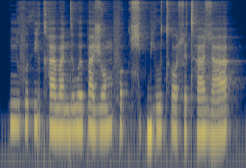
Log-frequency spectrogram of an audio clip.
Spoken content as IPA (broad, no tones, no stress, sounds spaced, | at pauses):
ɲ u f u θ j ə kʰ a β a n d ə β ə p a ʒ ɔ m f ɔ k ɕ ɘ k b j u tʰ ɔ ɬ ə tʰ a ɮ a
